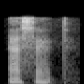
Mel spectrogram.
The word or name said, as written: asset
